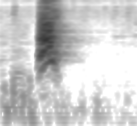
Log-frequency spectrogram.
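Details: Stray street dog fed bread, giving a single short sharp bark-like yelp.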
